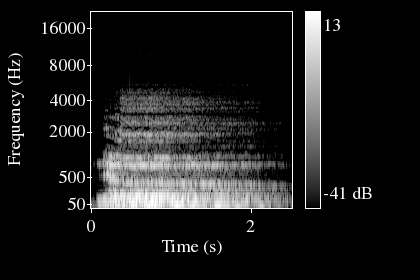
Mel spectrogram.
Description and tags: necro-nooooooo - Fsh
necromancer death sound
